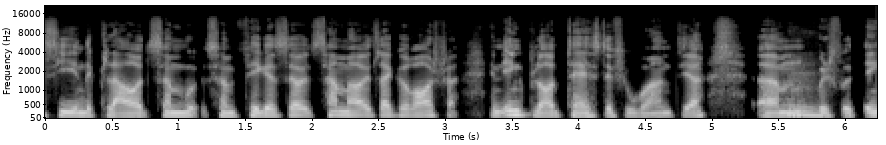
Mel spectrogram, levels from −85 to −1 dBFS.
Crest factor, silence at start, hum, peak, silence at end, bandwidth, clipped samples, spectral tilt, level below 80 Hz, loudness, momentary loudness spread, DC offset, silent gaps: 16 dB; 0 s; none; -6 dBFS; 0 s; 14 kHz; under 0.1%; -5.5 dB/octave; -64 dBFS; -22 LUFS; 5 LU; under 0.1%; none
